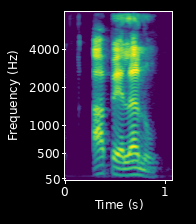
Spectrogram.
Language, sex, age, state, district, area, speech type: Gujarati, male, 30-45, Gujarat, Surat, urban, read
